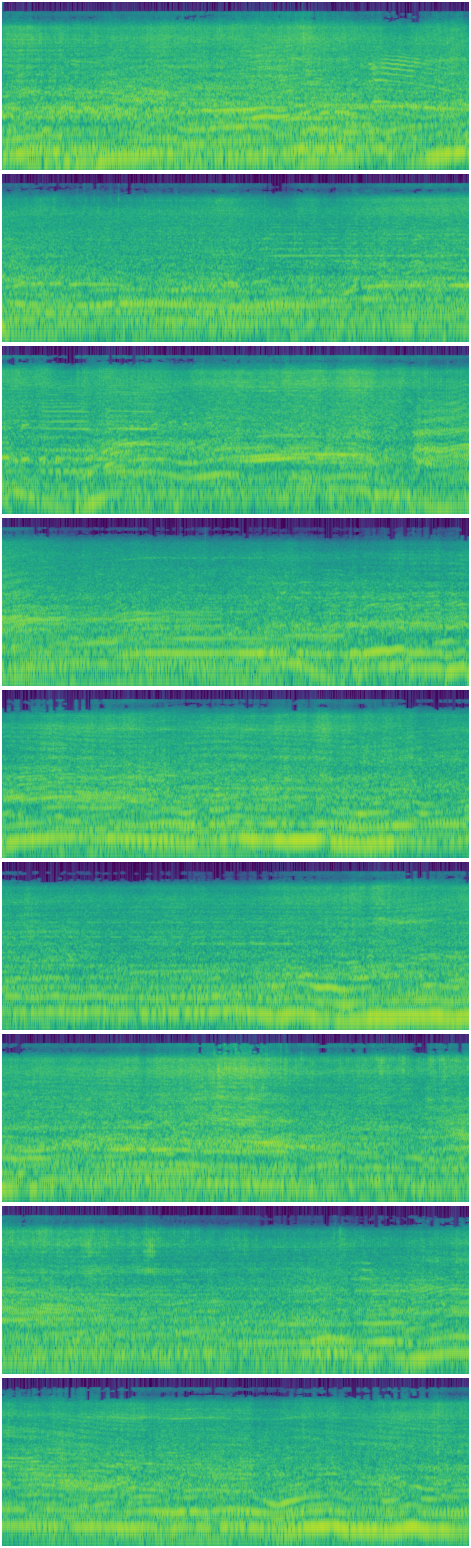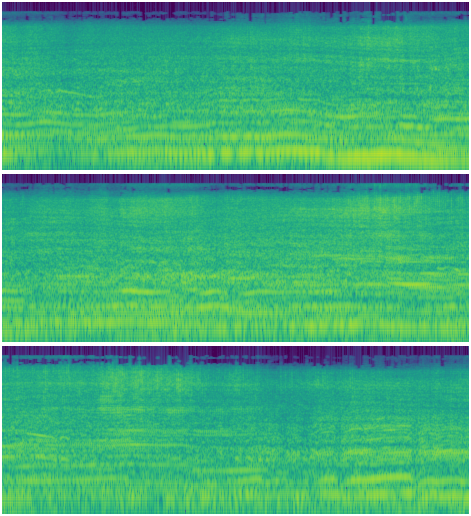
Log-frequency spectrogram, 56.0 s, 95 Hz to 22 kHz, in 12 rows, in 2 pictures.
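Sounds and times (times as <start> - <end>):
race car engines revving: 0.0 - 56.0.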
